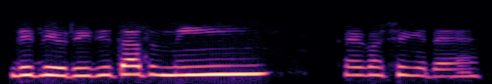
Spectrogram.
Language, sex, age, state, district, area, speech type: Goan Konkani, female, 18-30, Goa, Ponda, rural, conversation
